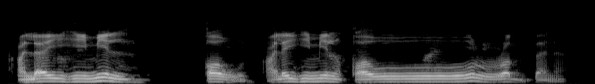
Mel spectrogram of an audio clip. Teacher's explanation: ada idgham lam bertemu dengan ra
